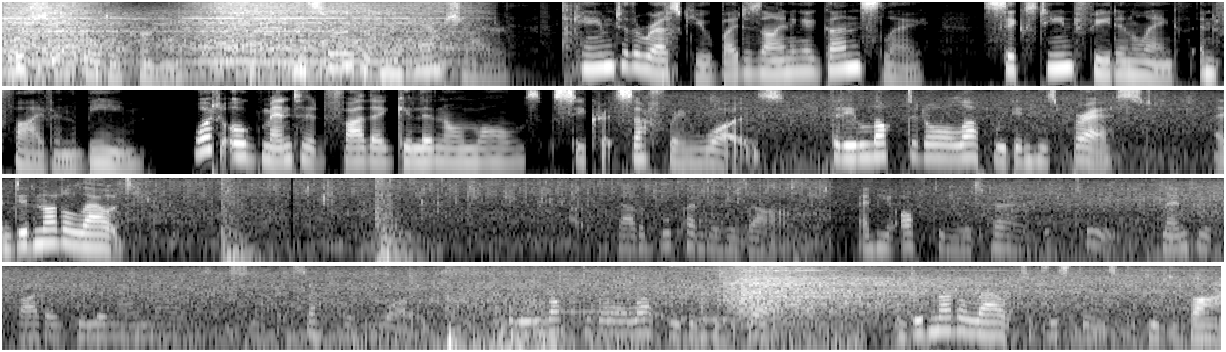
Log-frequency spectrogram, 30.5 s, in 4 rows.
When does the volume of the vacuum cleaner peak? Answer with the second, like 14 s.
2 s.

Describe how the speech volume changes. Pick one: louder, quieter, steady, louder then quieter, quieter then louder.
quieter then louder.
